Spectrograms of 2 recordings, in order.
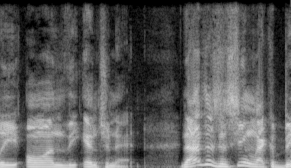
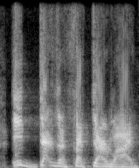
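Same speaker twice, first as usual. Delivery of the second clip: snide, snarky, mocking sarcastic tone; 3 semitones higher than usual. Quoting someone's remark, deliberately delivered snarky though she wasn't, snarky. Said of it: "I'm going to do it snarky".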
